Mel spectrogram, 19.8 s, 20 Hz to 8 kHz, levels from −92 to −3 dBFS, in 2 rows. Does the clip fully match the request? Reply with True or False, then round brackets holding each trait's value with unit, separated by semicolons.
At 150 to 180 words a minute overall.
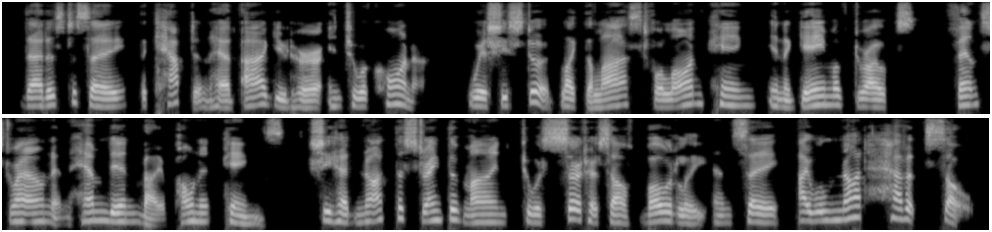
True (160 wpm)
